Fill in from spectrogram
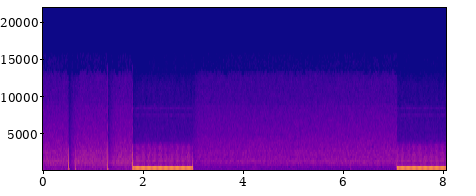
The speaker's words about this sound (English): Okay. Well, here we go. Okay. I'm going to dial his phone number.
